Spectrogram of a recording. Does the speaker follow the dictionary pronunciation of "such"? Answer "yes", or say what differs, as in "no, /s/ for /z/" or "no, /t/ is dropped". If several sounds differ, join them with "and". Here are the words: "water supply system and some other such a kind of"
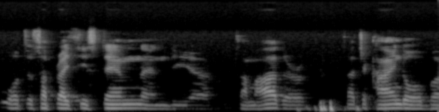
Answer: yes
